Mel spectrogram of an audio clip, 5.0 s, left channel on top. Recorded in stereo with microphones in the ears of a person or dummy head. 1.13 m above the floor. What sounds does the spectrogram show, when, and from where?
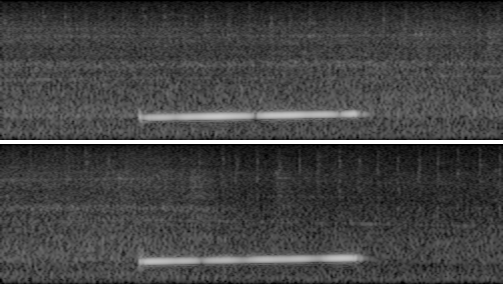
1.4 s an alarm: 45° right (ahead or behind), 1.5 m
